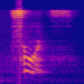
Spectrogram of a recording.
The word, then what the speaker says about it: shorts: 받침으로 자음이 2개 이상이 사용될 때 우선은 하나의 발음은 강하게 소리가 납니다. 따라서 sure, 여기까지, 즉 sure까지는 강한 발음이 될 것입니다. 그리고 티읕으로 표기된 이 부분은 약하거나 거의 소리가 나지 않습니다. 그리고 마지막에 시옷을 흘리듯이 열린 소리로 내게 되는 것입니다. 따라서 이 원리를 종합해서 글자를 읽어보면 short 이렇게 되는 것입니다.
